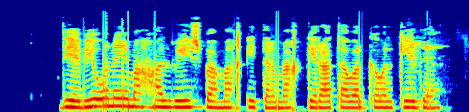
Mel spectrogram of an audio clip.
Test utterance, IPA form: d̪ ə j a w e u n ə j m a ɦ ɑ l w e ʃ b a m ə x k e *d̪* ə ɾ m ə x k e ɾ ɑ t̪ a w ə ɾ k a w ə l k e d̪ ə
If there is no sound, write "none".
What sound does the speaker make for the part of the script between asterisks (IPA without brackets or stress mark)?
t̪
